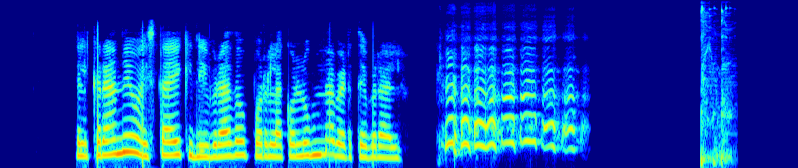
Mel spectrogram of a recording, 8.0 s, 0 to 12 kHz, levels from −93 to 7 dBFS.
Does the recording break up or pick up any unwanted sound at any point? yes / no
yes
